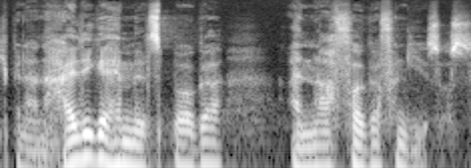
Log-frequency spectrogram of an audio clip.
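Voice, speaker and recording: Against a quiet background, a man speaks in a warm tone that is somewhat breathy. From Germany. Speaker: preacher. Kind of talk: sermon. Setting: church. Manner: warm, direct, conversational address; emphatic, repetitive for effect. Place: church. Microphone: studio mic.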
